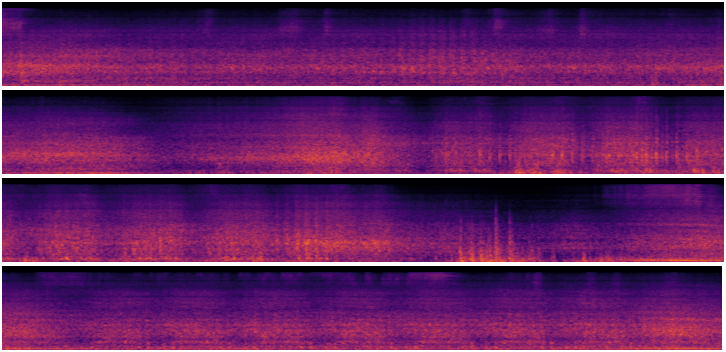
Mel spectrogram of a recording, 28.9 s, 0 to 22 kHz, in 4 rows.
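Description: A Class 43 HST diesel train passing close by at speed, starting with its leading power car. The Mk3 coaches clatter over the rail joints in a quick, steady rhythm, and the rear power car's engine passes near the end.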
